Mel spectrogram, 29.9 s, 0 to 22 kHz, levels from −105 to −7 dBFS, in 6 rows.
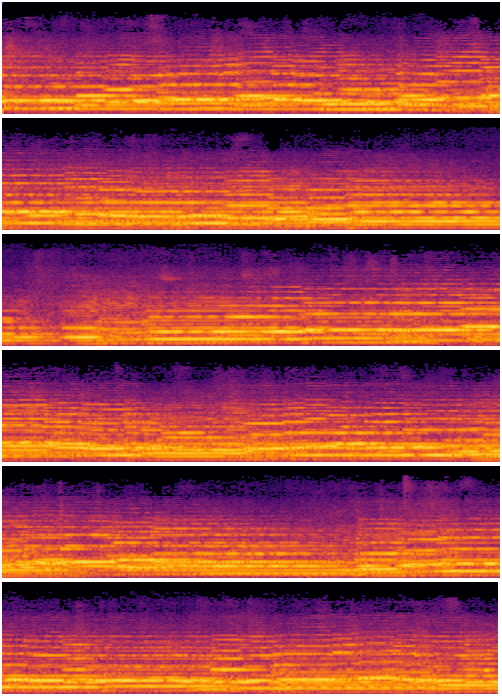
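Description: No technical faults can be heard anywhere in this recording.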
